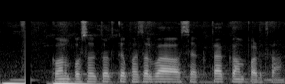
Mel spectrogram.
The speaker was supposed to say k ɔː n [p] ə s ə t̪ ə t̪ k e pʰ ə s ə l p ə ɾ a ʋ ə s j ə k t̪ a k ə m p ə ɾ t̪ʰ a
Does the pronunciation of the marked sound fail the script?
no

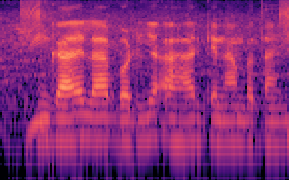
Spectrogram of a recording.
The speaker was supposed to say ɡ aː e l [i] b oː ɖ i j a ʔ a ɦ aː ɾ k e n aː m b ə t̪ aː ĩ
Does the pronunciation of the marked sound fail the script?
yes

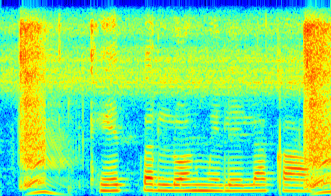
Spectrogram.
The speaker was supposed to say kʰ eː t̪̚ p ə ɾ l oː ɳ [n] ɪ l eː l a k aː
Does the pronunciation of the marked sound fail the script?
yes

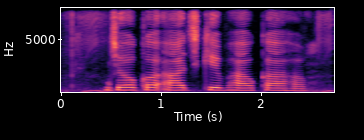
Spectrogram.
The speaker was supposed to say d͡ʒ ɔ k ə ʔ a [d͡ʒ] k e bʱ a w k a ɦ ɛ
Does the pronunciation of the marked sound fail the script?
no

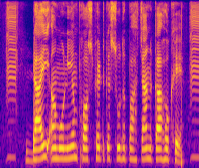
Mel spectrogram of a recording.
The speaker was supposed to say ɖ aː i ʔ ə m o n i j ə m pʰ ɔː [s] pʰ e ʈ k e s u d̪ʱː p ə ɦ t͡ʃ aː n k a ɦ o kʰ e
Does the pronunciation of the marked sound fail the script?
no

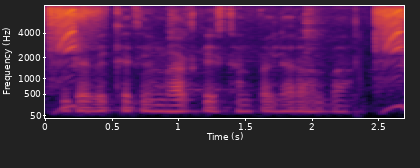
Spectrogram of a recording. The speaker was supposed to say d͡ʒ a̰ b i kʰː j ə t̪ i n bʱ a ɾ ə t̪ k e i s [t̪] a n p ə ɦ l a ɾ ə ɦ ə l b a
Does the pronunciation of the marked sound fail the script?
yes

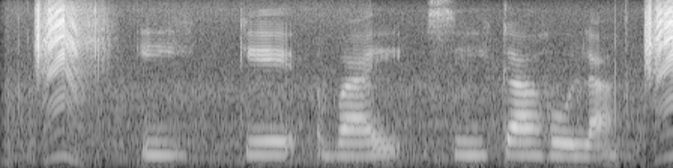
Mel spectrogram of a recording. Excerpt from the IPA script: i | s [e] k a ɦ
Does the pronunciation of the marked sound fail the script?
yes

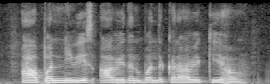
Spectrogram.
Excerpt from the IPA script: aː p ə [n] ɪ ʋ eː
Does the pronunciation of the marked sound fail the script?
yes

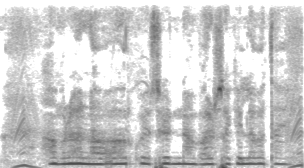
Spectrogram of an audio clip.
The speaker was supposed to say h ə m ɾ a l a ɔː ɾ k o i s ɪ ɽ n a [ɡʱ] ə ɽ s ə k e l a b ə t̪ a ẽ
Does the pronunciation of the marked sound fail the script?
yes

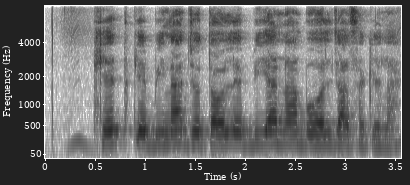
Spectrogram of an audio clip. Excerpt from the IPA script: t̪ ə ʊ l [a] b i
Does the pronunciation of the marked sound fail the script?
yes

